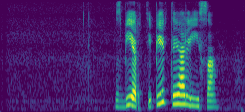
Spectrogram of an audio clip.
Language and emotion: Russian, neutral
